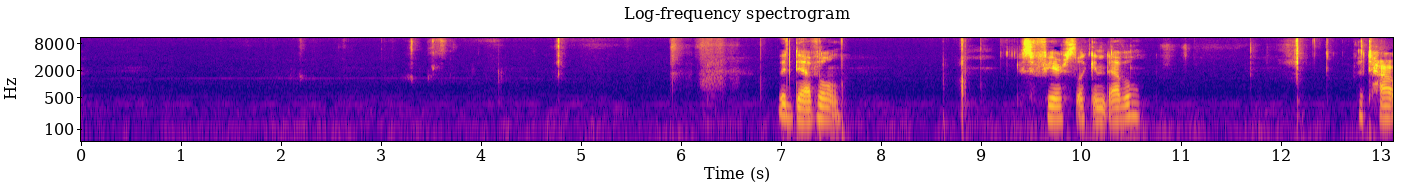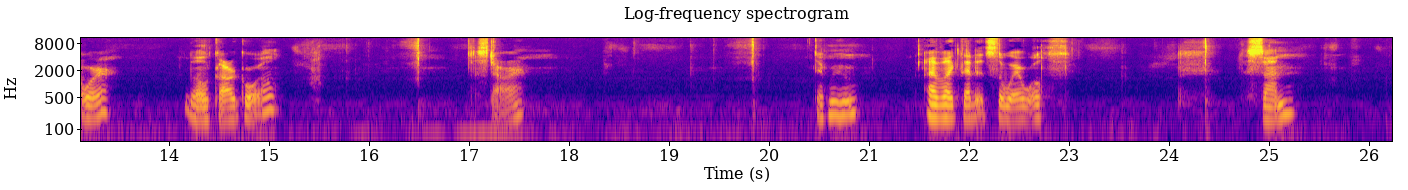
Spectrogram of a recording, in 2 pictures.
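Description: Cards slide and tap softly against each other.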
